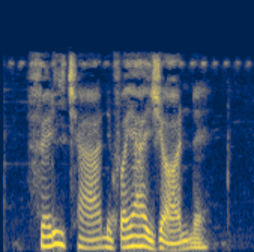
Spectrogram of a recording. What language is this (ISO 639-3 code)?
epo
